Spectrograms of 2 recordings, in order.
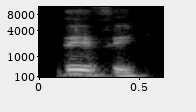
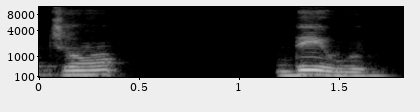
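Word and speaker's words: John Dewey: de né John de eu tenho o hábito de chamar Dev né mas se pronuncia John de e ao considerar a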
